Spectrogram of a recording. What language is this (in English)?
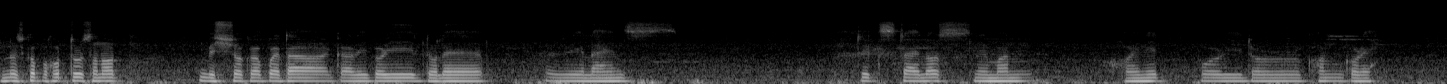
Assamese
